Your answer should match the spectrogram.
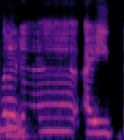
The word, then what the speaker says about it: ورأيت: ورأيت الناس يدخلون في دين یہاں پر حرف را کو موٹا پڑھا جائے گا. ورا، ورا نہیں پڑھیں گے. ورا، ورأيت الناس. ورأيت الناس يدخلون في دين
